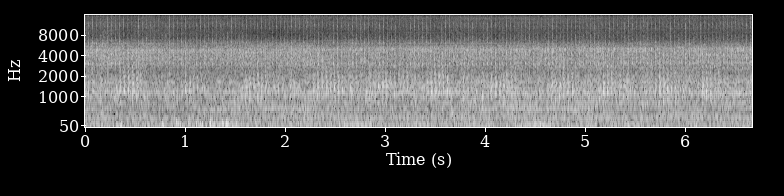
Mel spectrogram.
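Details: Chery Jaggi (QQ6) petrol engine at idle: loud idle with a faint repeating tap in the upper mids, rhythm not crisp; engine knock present, source unidentified by owner.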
